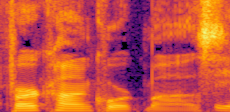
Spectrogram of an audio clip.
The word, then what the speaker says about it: Furkan Korkmaz: Say his name, right? – Furkan Korkmaz.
